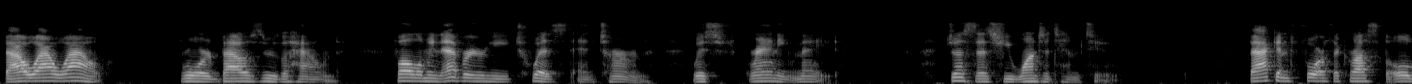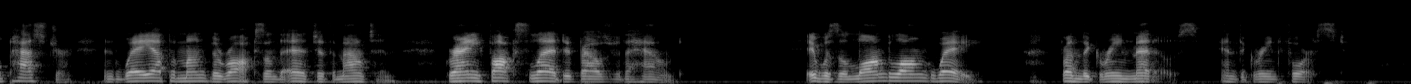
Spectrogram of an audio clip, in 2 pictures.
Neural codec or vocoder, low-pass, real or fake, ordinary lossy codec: codec, 16 kHz, 8 kbps, FunCodec, trained on Chinese and English, 25 frames a second; 7.2 kHz; fake; AAC, 48 kbps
